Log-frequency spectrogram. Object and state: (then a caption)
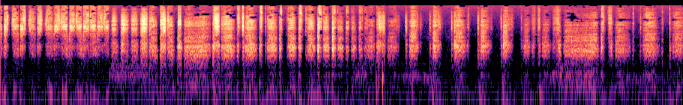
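Marker scratching on paper. A marker tip strokes and scratches back and forth across a thin printed paper coloring page lying flat, coloring in the blue background while the other hand rests on the sheet. The sound is a quick, uneven run of dry, bright, hissy scratches with almost no low end, each stroke short and cutting off fast.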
